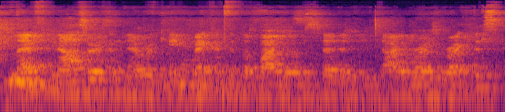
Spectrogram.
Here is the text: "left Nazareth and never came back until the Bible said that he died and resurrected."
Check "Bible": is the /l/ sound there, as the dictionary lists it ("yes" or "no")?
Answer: no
